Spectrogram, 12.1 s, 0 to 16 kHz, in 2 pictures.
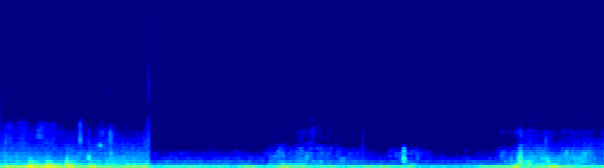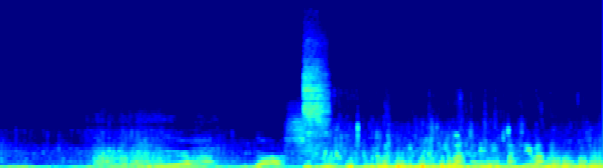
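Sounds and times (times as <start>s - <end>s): wind buffeting microphone: 0.0s - 12.0s
water sloshing: 2.6s - 12.0s.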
